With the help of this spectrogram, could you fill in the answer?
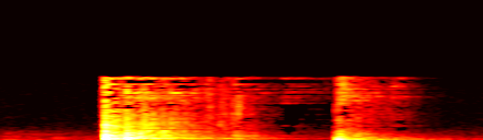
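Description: A bunch of keys drops onto a hard surface with a bright metallic crash, then jangles down again a second later, each hit ringing briefly before fading into silence.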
